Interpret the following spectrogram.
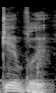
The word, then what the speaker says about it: Ghibli: ghibli film spirited away ghibli ghibli shut up it's pronounced ghibli okay anyway this movie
